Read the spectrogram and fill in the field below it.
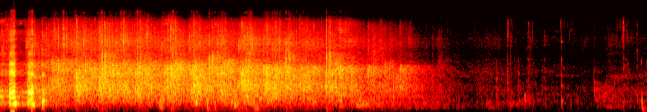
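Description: A crowd claps steadily for about four seconds, a dense patter of hands that fades out quickly, leaving near silence with a few faint scattered sounds.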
